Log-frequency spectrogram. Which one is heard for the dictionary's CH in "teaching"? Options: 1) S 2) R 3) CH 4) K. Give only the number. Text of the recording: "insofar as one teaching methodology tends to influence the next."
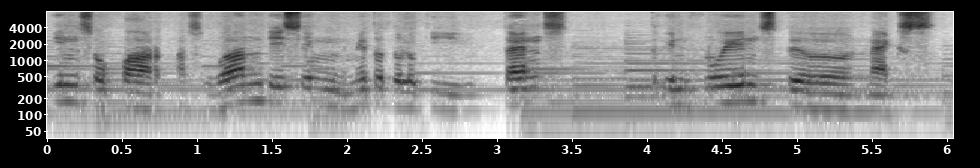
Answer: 1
